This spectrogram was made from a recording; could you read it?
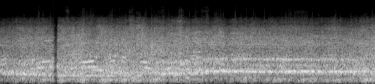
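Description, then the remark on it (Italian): A dense, loud roar of Parma football fans jumping and singing together in the stadium as they await the final whistle of a match against Atalanta, sustained and unbroken, with a wash of chanting voices filling the space for the whole stretch. “Saltano i tifosi del Parma, saltano e cantano, si aspetta solo il fischio finale di Marinelli.”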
